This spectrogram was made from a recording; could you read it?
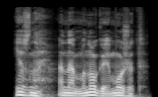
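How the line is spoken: Tired. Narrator (Russian): устало сказал Гарри

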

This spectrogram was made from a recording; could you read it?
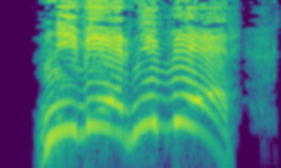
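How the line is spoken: Eager shout. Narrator (Russian): крикнул Шурик, как человек, больше всех заинтересованный в победе Боча

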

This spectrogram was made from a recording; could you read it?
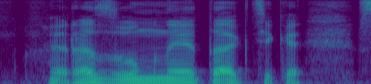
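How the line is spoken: Laughing. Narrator (Russian): смеясь кивнул ей Безюка

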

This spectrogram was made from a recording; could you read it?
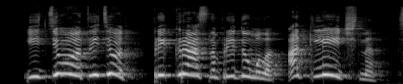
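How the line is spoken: Girls shouting again. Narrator (Russian): снова закричали девочки

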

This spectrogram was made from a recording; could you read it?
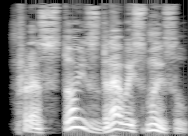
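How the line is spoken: Indignant snort. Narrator (Russian): возмущенно фыркнула ракет

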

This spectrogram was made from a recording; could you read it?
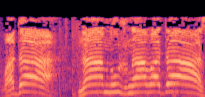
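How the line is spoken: Yelling. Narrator (Russian): заорал он

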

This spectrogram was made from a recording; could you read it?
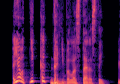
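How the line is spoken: Cheerful, from behind. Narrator (Russian): весело сказала Тонкс у Гарри за спиной

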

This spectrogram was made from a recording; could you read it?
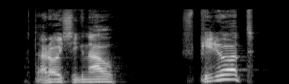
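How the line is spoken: Barked command. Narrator (Russian): рявкнул Люпин

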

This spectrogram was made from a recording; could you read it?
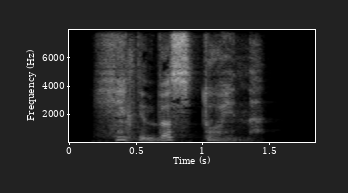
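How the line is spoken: Hoarse voice. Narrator (Russian): хриплым голосом проговорила Фляр

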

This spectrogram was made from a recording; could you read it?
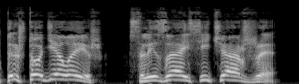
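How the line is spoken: Frightened loud shout. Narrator (Russian): он испугался, и он громко закричал

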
